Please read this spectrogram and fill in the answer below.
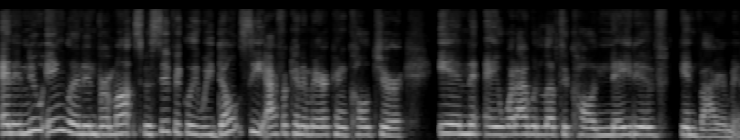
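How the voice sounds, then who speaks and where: Her intonation remains fairly even. The woman's tone is dark and mellow. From US South, North Carolina. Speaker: professor giving testimony. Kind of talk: legislative testimony.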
